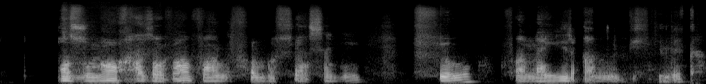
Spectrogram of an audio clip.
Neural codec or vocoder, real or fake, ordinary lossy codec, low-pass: codec, 44.1 kHz, 2.6 kbps, DAC; fake; none; none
